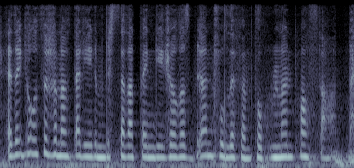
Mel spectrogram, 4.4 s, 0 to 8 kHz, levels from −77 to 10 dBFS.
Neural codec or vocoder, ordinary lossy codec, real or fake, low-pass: codec, 16 kHz, 0.5 kbps, FunCodec, trained on LibriTTS, 25 frames a second; none; fake; 7.2 kHz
